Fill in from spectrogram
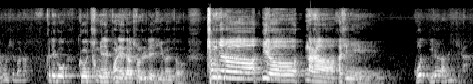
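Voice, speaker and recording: A man's voice: high-pitched, dark tone. A man preaching a sermon as pastor, emotional and emphatic, repeating key phrases. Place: church sanctuary. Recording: roomy church hall reverb.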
